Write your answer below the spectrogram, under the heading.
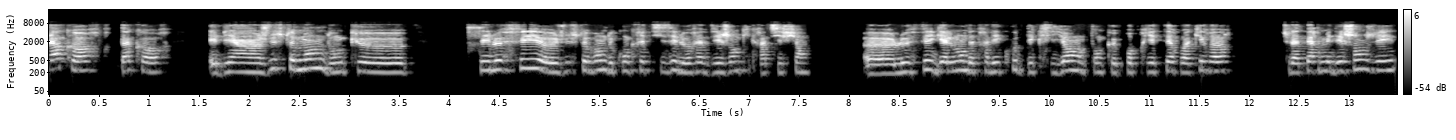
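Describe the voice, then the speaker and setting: A woman with an unremarkable speaking voice and a fairly high pitch talks at a moderate pace with fairly even intonation. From France, Nice. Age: 40s. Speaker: real estate agent. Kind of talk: interview.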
